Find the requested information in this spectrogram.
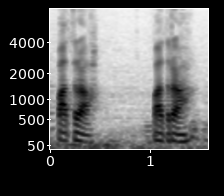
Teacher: la truncación de la preposición y la elisión de la S final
